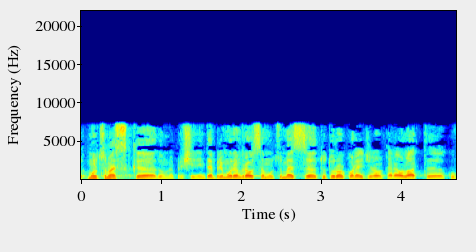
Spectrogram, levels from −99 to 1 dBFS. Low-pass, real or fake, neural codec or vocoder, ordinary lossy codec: 7.2 kHz; real; none; none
